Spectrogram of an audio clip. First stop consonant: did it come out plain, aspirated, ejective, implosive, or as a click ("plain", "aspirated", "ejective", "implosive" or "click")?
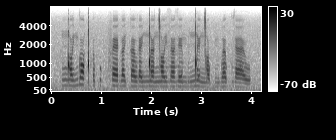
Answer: click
